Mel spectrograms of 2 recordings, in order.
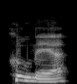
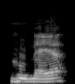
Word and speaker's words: Haumea: and just underneath it there will be a haa haa is how I am pronouncing it whoa Huma uh Huma may be closer uh to the original Hawaiian because it is Hawaiian as we move further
